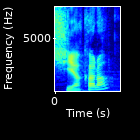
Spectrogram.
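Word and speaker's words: 塩辛: Oh, shiokara, but it's pronounced shiakara.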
